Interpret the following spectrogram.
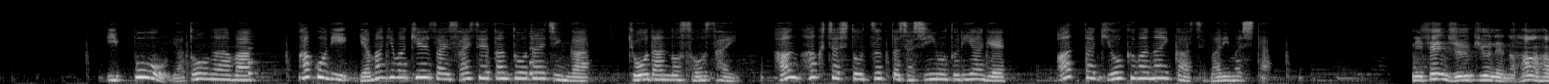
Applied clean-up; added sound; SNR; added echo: neural separator model SepFormer DNS4.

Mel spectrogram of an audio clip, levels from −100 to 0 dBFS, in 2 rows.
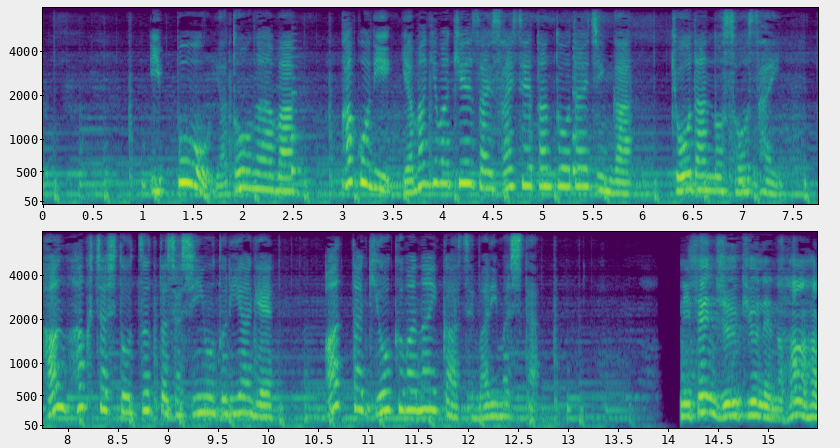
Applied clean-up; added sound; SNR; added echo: none; Bowed string instrument; 16 dB; reverberation time 0.2 s.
